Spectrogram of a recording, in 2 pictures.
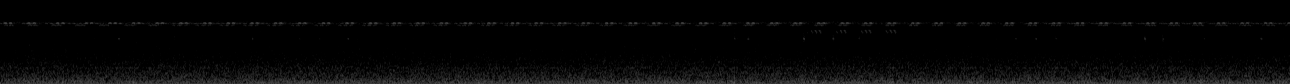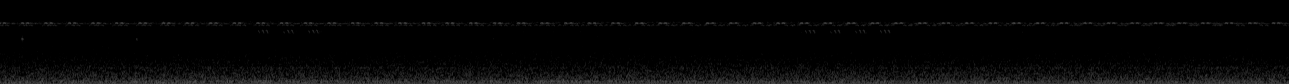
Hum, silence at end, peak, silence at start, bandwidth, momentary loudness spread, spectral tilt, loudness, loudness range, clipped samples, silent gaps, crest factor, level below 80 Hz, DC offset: none; 0 s; -36 dBFS; 0 s; over 20 kHz; 2 LU; -3 dB/octave; -49 LUFS; 1 LU; under 0.1%; none; 16 dB; -64 dBFS; under 0.1%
